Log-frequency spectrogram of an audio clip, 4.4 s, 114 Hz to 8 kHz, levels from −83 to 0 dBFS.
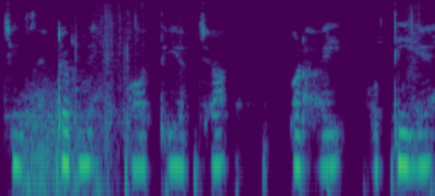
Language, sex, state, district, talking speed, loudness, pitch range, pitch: Hindi, female, Uttar Pradesh, Etah, 125 wpm, -38 LUFS, 215-225 Hz, 220 Hz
